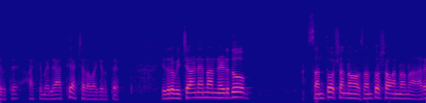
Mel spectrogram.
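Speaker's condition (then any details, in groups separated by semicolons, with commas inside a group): No condition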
